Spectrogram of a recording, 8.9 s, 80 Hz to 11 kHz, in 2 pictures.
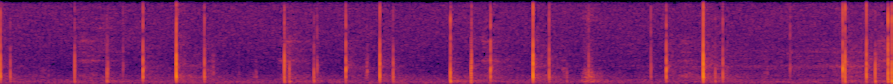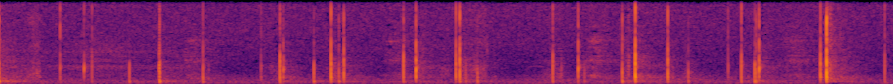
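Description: Long nails tap rapidly on the front cover of a closed pink cardboard sticky-notes box held upright. The result is dozens of quiet, dry, clicky taps in an irregular rhythm, each centered around 1 kHz with bright tips and no ring, over a faint steady background hum.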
